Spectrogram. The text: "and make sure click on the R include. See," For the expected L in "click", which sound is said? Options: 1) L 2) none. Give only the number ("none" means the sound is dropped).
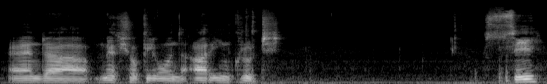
2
